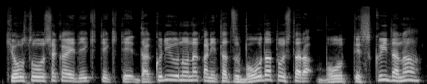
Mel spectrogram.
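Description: A man co-hosting a radio show, reading listener messages and trading mock-gruff banter. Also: fairly high pitch, lively intonation, a little fast, no room sound, clean studio sound. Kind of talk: casual radio chat.

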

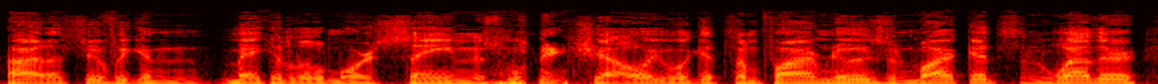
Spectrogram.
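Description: A man's voice: medium pitch, lively intonation, fairly quick, no echo. An American man hosting morning farm radio, reading weather and market prices in a folksy, conversational way. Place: radio studio.

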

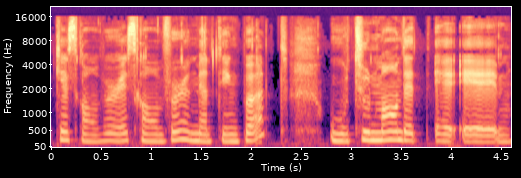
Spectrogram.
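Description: A woman's voice: medium pitch, steady tone, measured pace, a little mellow, no room sound, clean studio sound. A woman from Saskatchewan, a guest author in a radio interview, talking thoughtfully with many hesitations. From Saskatchewan, Canada.

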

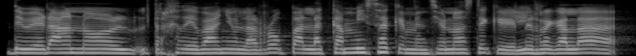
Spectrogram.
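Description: A woman's voice: mid-range voice, flat delivery, moderate pace, fairly bright tone, smooth. Chatty woman retelling film scenes. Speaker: podcast co-host. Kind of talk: casual film discussion.

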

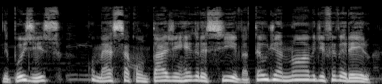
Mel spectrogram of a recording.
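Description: A man reading entertainment news bulletins in a steady, measured way. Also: high-pitched. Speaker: news presenter.

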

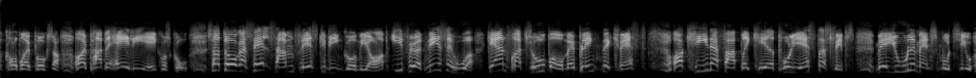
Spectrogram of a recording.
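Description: A man's voice: high voice, dry recording, highs cut off. A man playing a bitter, misanthropic middle-aged man, delivering a crude, sneering satirical radio monologue. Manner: venomous, crude, sneering rant. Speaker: comedy character.

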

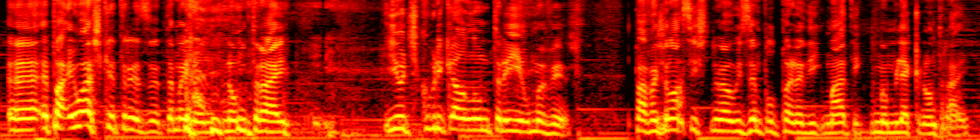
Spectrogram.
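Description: A young man with a European Portuguese accent, hosting a comedy podcast and delivering a quick, mocking comic monologue. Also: high-pitched. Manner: quick, mocking, acts out voices and dialogues. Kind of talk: stand-up style comic monologue.

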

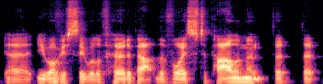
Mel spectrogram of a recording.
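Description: A man's voice: lowish voice, flat delivery, fast talker, fairly bright tone. A middle-aged man with a New Zealand accent, a guest scholar talking in a casual podcast conversation with frequent ums and restarts. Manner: hesitant, many ums and restarts.

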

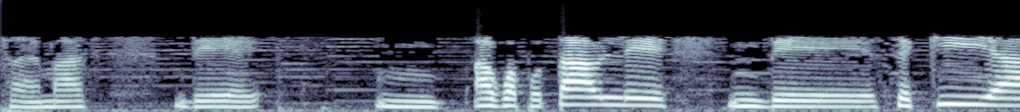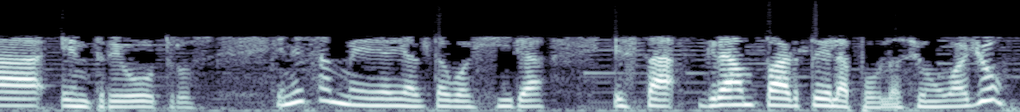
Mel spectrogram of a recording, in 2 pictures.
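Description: A woman hosts a radio talk show, unhurried and deliberate as she presses her questions. Her voice comes through a narrow, phone-like band, with faint music playing underneath. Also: fairly low pitch. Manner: measured, deliberate, probing questions. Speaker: radio host.

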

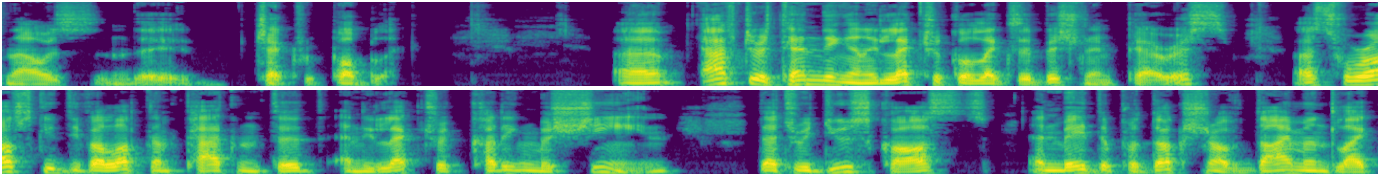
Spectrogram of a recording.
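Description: An older man giving an educational science talk in an explaining manner, pausing on "uh" and repeating words. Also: medium pitch, no room sound, clean studio sound. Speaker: science commentator. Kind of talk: educational monologue.

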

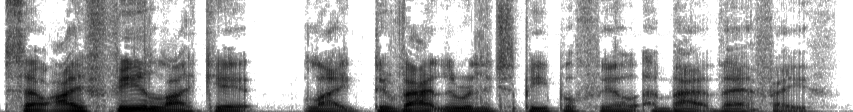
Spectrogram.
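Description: In an interview, a musician in his fifties reflects at length, animated and rambling with fillers. His voice sits on the low side at a normal speed, recorded dry with clean studio sound.

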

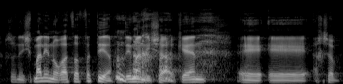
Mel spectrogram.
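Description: In a reflective interview, a man from Israel who works as a translator and theatre director talks with care, pausing often and restarting his sentences. His voice is on the low side, bright and forceful.

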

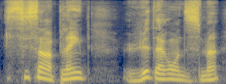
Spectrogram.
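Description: Slightly rough and fairly high-pitched, this Quebec French-accented man talks a little slowly as a radio co-host. He laughs and tells stories in lively, casual conversation from a radio studio, captured on a studio mic with clean, echo-free sound.

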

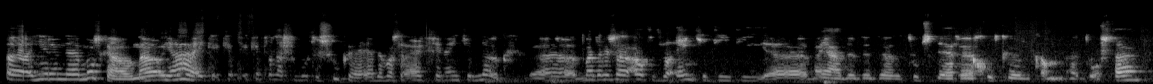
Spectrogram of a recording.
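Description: A man on a phone call, heard through a speakerphone held to a microphone. His voice sits high and gravelly, with a very bright, sharp edge. He talks hesitantly with lots of fillers and a dry, understated delivery. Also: normal speed, few pauses, a little hiss or hum. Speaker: phone-in guest telling a joke. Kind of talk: casual joke-telling over the phone. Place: phone call from elsewhere, held to the studio mic.

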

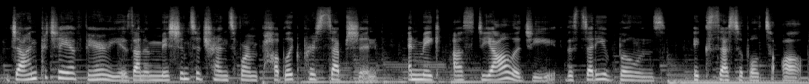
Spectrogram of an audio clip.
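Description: A woman podcast host reading a polished, scripted introduction in a measured announcer delivery. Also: medium pitch. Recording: music bed underneath.

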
